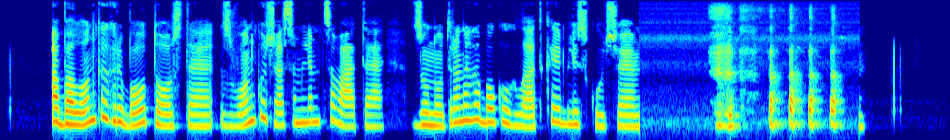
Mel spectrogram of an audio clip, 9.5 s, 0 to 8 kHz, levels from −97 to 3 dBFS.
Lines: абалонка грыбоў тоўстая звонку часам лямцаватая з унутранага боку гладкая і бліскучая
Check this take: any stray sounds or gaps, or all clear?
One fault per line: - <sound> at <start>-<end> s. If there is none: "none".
- laugh at 7.1-8.5 s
